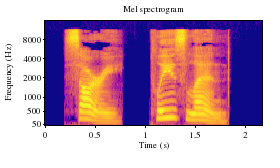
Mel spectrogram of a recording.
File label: english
